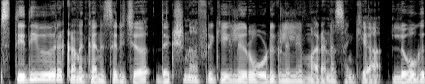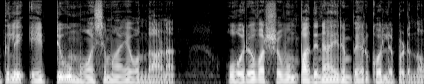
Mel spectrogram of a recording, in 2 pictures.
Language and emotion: Malayalam, neutral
